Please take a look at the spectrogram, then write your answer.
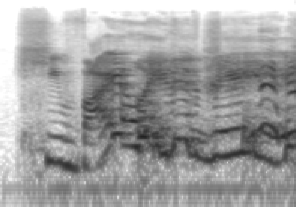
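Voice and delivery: loud, high, drawn-out mock wail; hammed-up outrage, slow and laughing. Retold complaint to coworker, hammed up.

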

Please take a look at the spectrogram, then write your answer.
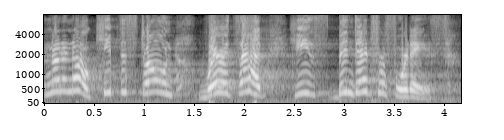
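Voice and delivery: loud, high, urgent objection; hammed-up panic to stop him; alarmed protest. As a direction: imitate frantic refusal. Acting Martha's alarmed protest.

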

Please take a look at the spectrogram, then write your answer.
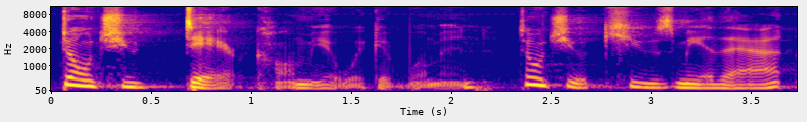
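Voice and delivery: low, soft sass; sassy. Acted. Hannah talks back to her master with low sass. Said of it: "with such sass as I am right now".

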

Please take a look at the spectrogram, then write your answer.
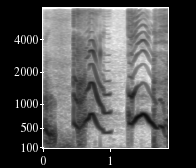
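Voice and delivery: very high, mock "ooh, ah" moans; hammed-up high oohs; imitated squeals. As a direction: squeal as if playfully smacked. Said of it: "we're both like".

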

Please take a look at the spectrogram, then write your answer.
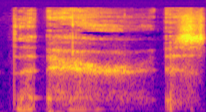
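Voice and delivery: a breathy stage whisper about the dead air. Pretend. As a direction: whisper it like a spooky secret. Mock spooky dead air remark.

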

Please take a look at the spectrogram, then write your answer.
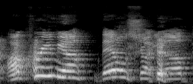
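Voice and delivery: loud, high fist-shaking bluster; mock threat. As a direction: bark it as a hammed-up bully. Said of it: "he really was shaking his fist".

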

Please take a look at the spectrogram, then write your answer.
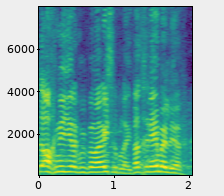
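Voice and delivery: loud, fast Afrikaans scoff breaking into a laugh; spat-out Afrikaans jeer; mocking farmer. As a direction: toss it off with a scornful laugh.

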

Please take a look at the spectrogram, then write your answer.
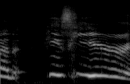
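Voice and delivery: high, slow squeal of excitement; excited gasp. Retold or imitated. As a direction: gasp then squeal it out, thrilled. Excited retelling of character.

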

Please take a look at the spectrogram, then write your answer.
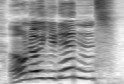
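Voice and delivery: high, loud mock indignation; hammed-up offended retort; angry, defensive. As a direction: act out an affronted comeback. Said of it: "get angry with them or defensive".

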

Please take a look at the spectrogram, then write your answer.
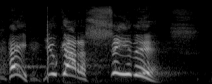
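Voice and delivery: high, loud excited call. Retold or imitated. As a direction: call a friend over in excitement. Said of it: "and say".

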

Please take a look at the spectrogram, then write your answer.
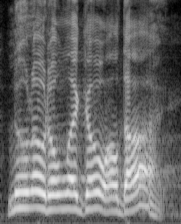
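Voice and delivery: high, loud desperate yell; panicked scream. Acted. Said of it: "she screams out".

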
